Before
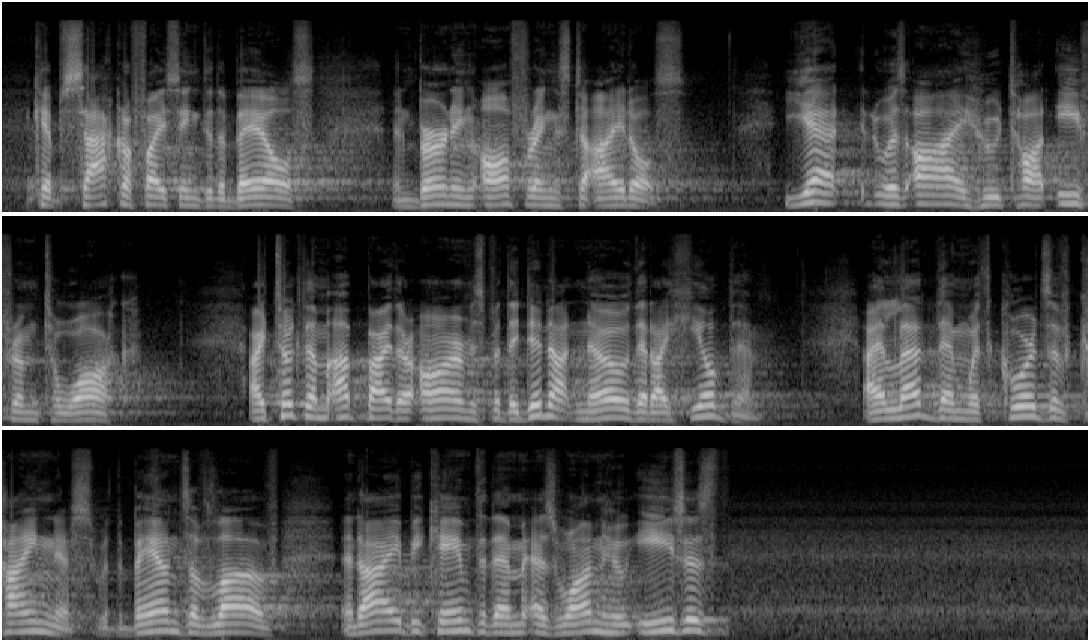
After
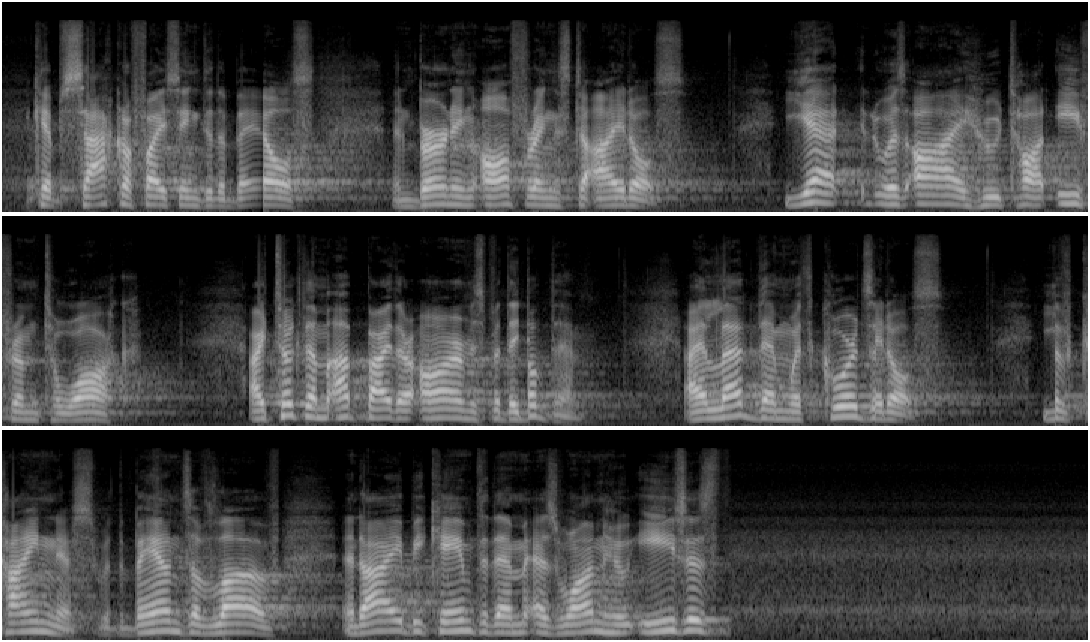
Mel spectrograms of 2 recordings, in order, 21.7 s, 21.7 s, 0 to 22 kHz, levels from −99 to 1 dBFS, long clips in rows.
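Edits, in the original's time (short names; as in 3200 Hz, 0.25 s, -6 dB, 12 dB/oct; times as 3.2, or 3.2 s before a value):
1.36–1.74 fade out
4.1–5.3 copy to 14.25
10.75–11.94 cut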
